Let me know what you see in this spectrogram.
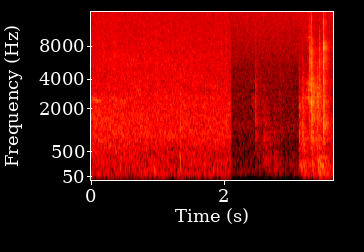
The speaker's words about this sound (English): The door opens into Zoe's room to reveal her and Karen.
